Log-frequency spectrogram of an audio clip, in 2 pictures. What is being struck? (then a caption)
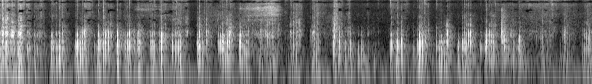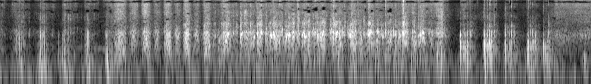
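Fabric baseball cap with stiff brim. Fingertips and nails rapidly scratch and tap the crown and stiff, stickered brim of a black New Era LA fitted fabric cap worn on the head. The taps and scrapes come fast and unevenly, each dry and short with almost no ring. The sound is a busy, mid-pitched rustling patter with little deep or bright content.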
